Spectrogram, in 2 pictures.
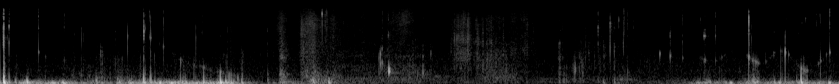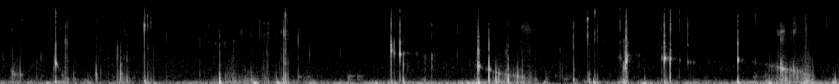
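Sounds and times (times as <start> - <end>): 
wet mouth clicks, smacks and chewing-like noises: 0.0 - 2.3, 5.6 - 16.7.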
